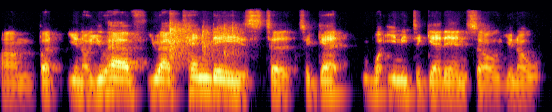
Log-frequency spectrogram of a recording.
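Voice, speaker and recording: With background noise around him, a head basketball coach with a big voice earnestly answers podcast questions, thinking aloud and pausing to restart. He keeps a medium pitch and a steady tone.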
